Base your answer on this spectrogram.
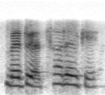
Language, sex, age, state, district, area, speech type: Marathi, female, 30-45, Maharashtra, Kolhapur, urban, conversation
